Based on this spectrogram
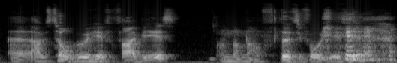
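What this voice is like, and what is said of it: Manchester English accent. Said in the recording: “I'd moved from Manchester, as you can probably tell by my accent”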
